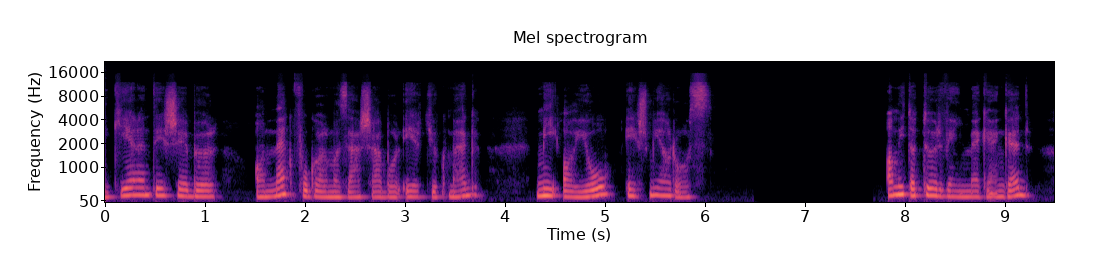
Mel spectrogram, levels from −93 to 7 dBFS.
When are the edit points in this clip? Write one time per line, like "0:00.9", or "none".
none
